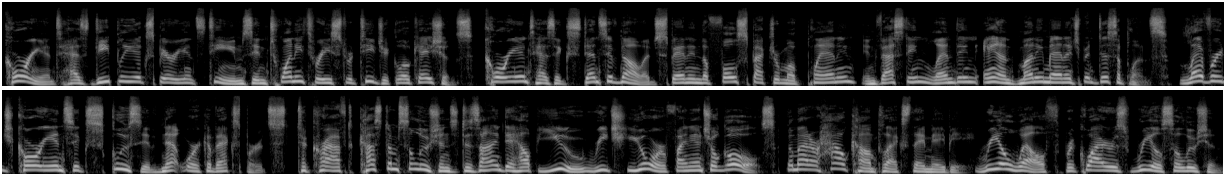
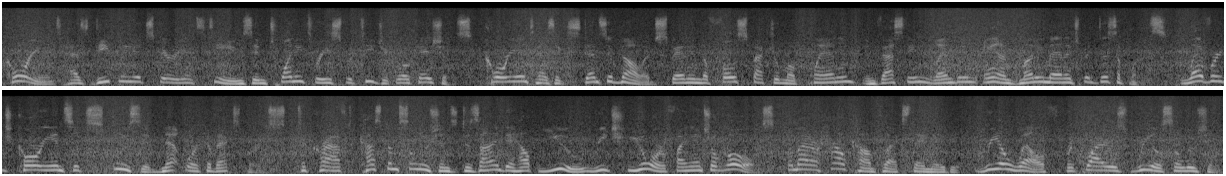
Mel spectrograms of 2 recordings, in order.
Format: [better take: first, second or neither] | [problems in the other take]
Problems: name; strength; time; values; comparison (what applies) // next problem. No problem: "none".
first | hiss; loud; throughout; 6 dB below the speech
